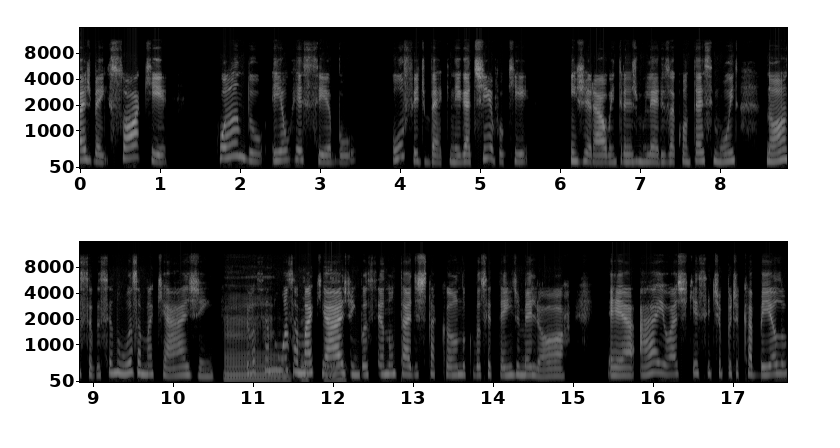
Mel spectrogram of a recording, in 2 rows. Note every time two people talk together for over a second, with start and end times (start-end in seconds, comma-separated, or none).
10.9-12.2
